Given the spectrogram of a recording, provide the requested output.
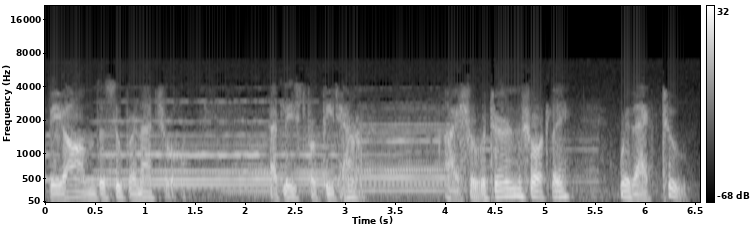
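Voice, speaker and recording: Casting: male host for vintage suspense radio, lowish voice, deliberate and teasing, music underneath. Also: creaky. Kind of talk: scripted suspense narration addressed to the listener. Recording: tinny old radio recording, music behind.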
